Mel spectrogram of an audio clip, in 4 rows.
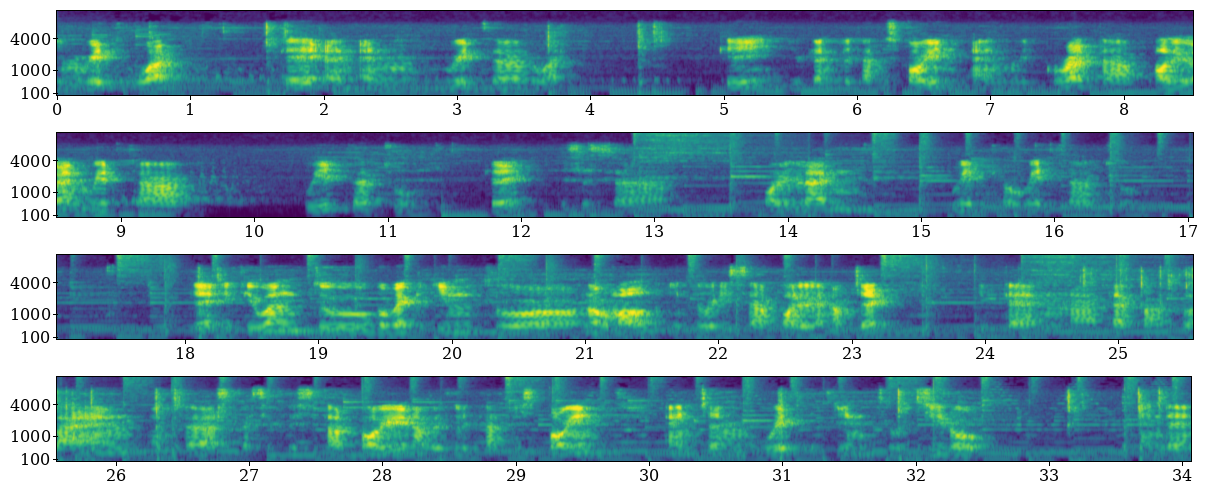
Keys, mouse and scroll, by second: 0.5 1, 1.4 space, 3.5 1, 4.2 space, 6.1 click, 8.6 click, 17.9 space, 22.4 middle click, 23.2 click, 24.7-26.5 typing, 28.9 click, 30.8 w, 31.7 space, 32.9 0, 33.5 space.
